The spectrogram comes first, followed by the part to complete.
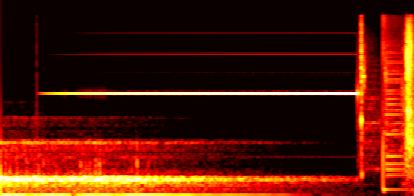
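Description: Edited-in transition sound effect: a dense low rumble that slowly fades, with one steady high tone held over it for about three seconds, both cutting off suddenly near the end.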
